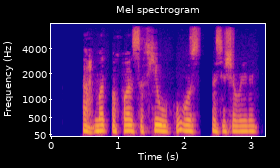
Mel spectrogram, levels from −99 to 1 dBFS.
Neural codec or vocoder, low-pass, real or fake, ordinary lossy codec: none; 7.2 kHz; real; AAC, 32 kbps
